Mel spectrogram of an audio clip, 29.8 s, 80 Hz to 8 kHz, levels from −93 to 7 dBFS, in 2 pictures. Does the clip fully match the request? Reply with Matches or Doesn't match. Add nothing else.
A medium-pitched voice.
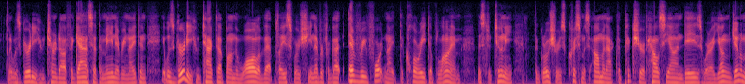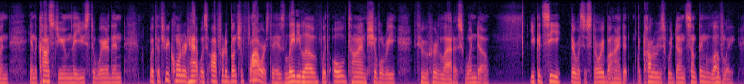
Doesn't match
